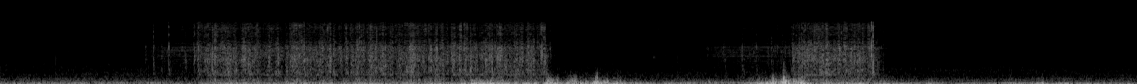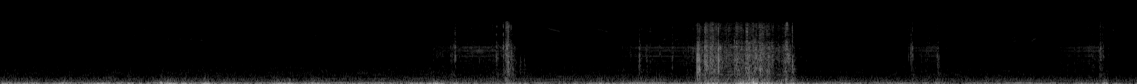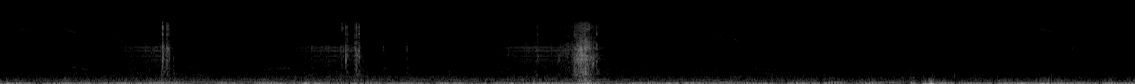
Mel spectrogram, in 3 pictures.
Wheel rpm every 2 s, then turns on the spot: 0, 30, 20, 0, 10, 0, 0, 0, 0, 10, 0, 0, 0, 0, 0, 0, 0.
2-6 8-10 18-20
